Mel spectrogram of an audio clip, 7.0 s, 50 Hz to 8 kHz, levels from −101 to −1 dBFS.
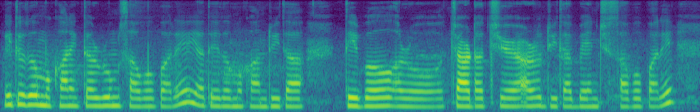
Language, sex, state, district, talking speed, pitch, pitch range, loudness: Nagamese, female, Nagaland, Dimapur, 170 wpm, 215 Hz, 205-225 Hz, -20 LUFS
